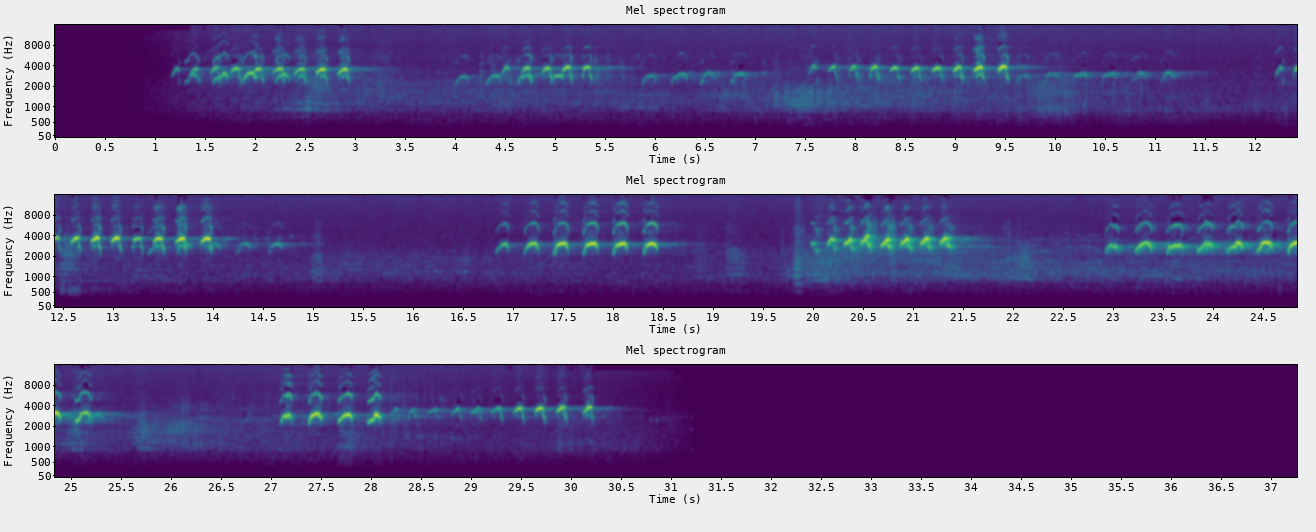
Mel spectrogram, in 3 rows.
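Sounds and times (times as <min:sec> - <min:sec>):
Gabar Goshawk pair calling: 0:01.2 - 0:03.2, 0:04.0 - 0:11.4, 0:12.2 - 0:14.9, 0:16.8 - 0:18.7, 0:19.8 - 0:25.4, 0:26.0 - 0:30.4.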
